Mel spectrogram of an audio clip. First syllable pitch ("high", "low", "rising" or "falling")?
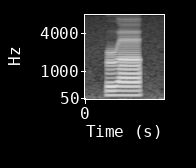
low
